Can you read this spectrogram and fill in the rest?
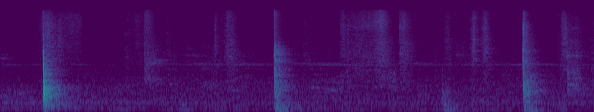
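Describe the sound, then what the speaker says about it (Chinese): A kitchen knife chopping a rolled log of dough into equal pieces for dried-vegetable flatbreads, three separate sharp thunks on the board spaced a couple of seconds apart, close and clear against a quiet room. "切成相等的份儿"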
